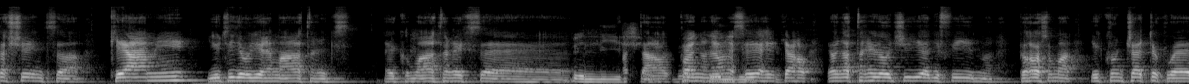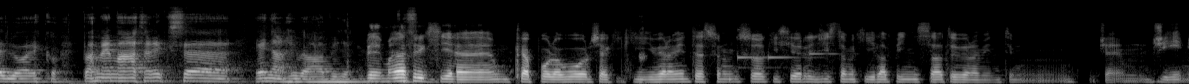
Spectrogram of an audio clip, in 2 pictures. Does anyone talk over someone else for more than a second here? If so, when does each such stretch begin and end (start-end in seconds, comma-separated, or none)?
6.1-7.9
